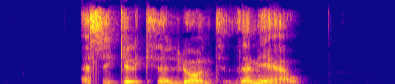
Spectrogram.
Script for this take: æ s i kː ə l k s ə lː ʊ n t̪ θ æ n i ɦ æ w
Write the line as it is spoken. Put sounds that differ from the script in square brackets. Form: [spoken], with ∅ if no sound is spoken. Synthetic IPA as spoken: æ s i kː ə l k [θ] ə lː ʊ n t̪ [ð] æ [m] i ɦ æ w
